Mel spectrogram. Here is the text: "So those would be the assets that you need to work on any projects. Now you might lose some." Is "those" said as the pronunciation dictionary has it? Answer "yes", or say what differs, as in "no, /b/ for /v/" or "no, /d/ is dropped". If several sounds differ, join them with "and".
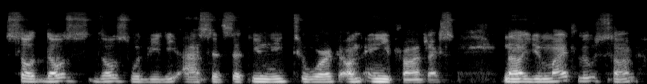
yes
